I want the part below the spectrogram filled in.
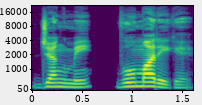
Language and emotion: Urdu, neutral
